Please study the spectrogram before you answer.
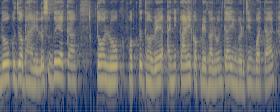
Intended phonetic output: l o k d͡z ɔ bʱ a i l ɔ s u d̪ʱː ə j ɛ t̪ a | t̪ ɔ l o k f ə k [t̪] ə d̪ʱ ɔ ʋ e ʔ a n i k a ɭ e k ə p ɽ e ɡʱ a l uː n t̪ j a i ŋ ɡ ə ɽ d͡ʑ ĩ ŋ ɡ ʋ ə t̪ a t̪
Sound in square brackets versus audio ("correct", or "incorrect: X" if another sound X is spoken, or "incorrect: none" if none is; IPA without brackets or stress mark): correct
